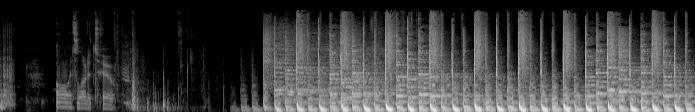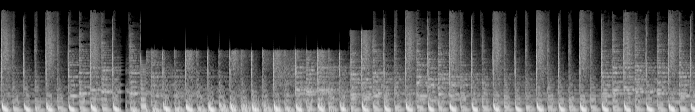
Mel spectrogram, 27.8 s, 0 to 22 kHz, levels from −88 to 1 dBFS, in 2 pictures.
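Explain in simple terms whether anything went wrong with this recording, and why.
Several things go wrong in the second half, all clustered from about 16.3 s onward.

At 16.31 s the sound stalls for about 0.14 s, stretching into a brief fading buzz or hiss before carrying on. That is a call audio freeze. Its likely cause is delayed packets leaving the receiver's buffer empty, so it padded the wait with a continuation of the last sound. Nothing is lost, just a short pause inserted.

Right after, at 16.57 s, there is a tiny smear or wobble lasting about 0.03 s. This is short concealed packet loss: a sliver of audio never arrived in time, and the receiver papered over the hole by extending what came just before, then blended back.

From 16.71 s to 23.16 s the sound turns muffled and rough, as though heard through a phone line, with nothing above about 4 kHz. This is a call bitrate drop. The connection looked weaker, so the encoder squeezed the audio much harder and trimmed the treble until conditions improved.

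Finally, from 23.36 s to 25.53 s the audio runs about 3% fast without any change in pitch. This is a jitter buffer speed-up. Too much audio had piled up, so the receiver snipped out tiny pieces, roughly 70 ms in total, to catch up.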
